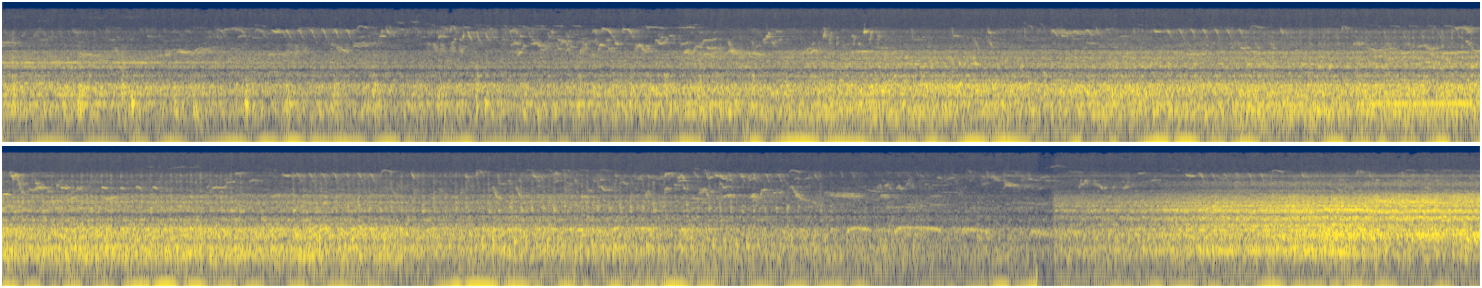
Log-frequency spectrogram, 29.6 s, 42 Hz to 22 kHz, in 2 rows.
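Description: Dubbed-in railway ambience recording: a steady background rush with frequent birdsong chirps. About 25 seconds in it cuts to a louder rushing train sound that swells.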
